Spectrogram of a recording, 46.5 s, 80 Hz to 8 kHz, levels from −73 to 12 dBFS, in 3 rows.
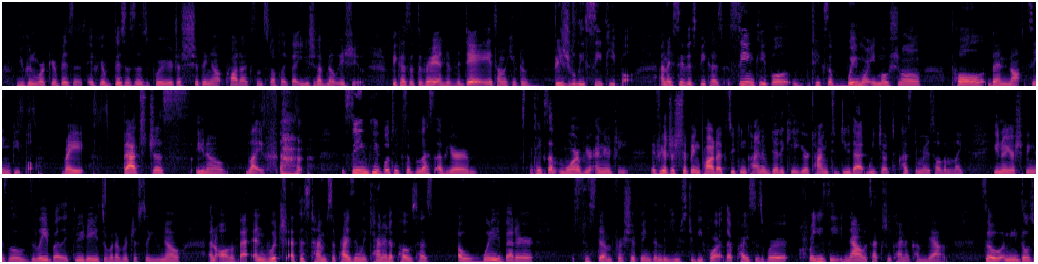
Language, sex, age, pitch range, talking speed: English, female, 20-39, 140-175 Hz, 200 wpm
